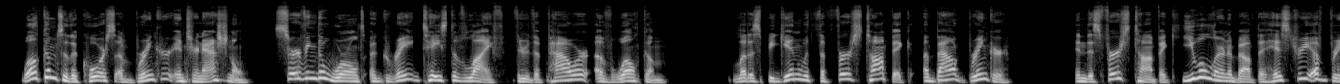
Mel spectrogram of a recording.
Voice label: E-learning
